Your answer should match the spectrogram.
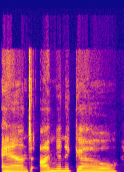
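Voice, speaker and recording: A woman with a low, thin alto voice, a guest on a video call speaking in a deliberate, upbeat and earnest way. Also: mellow, smooth, no room sound, clean studio sound. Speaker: guest charity representative. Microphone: video call, changing microphones.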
